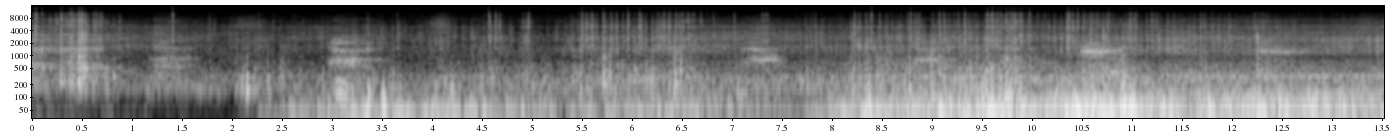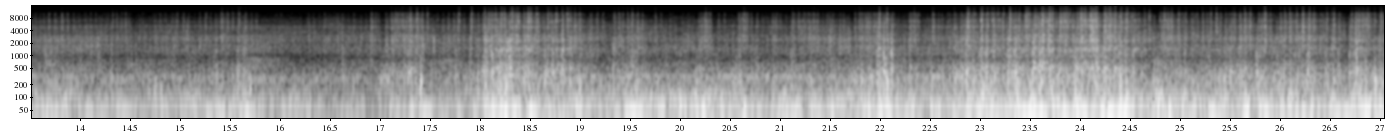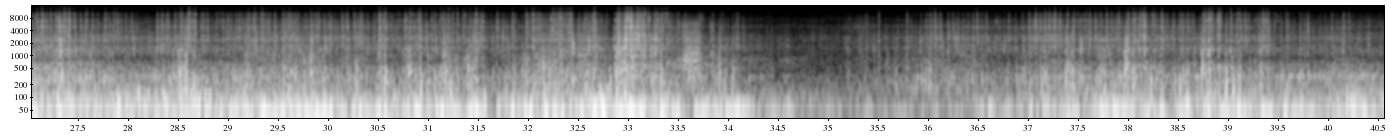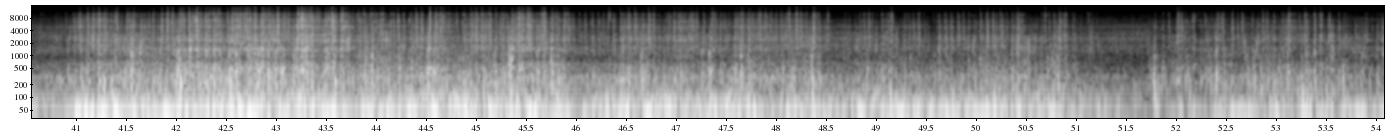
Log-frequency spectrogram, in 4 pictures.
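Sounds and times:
bike rattling over bumps: 0.0s - 54.0s
bike tyres crunching over gravel: 0.0s - 54.0s
wind buffeting microphone: 8.0s - 16.5s.

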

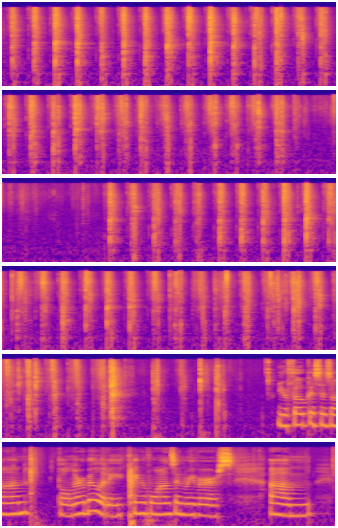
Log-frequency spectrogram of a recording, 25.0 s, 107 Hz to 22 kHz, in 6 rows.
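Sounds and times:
cards being shuffled: 3.9s - 19.7s.

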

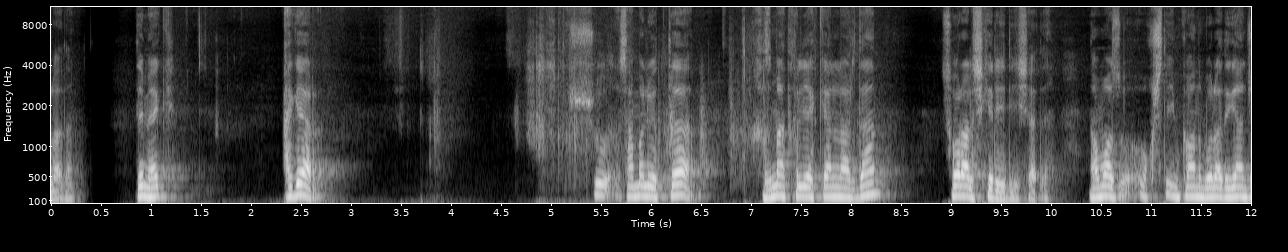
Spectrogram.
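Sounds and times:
paper sheets rustling: 3.3s - 8.2s.

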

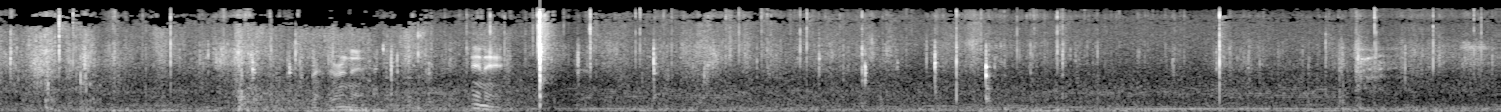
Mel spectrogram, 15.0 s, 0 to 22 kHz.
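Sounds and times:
campfire crackling: 0.0s - 15.0s
wood pops and snaps: 5.0s - 6.8s.

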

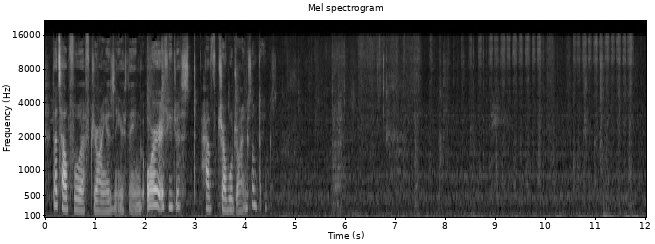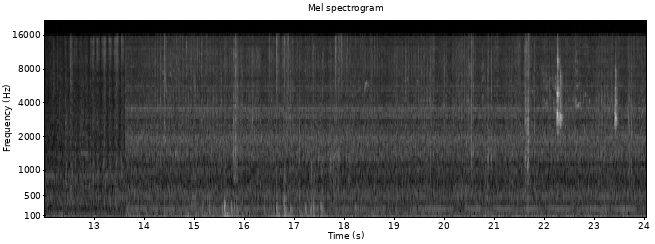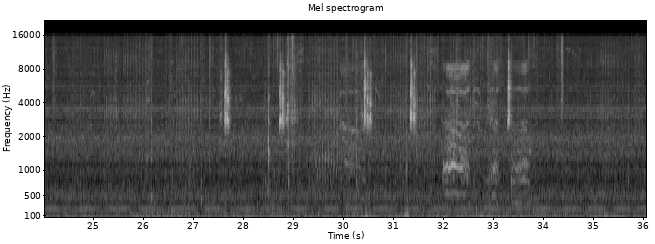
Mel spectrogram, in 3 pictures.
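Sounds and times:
faint pulsing hum: 0.0s - 36.0s
pencil scratching on canvas: 8.4s - 11.8s.

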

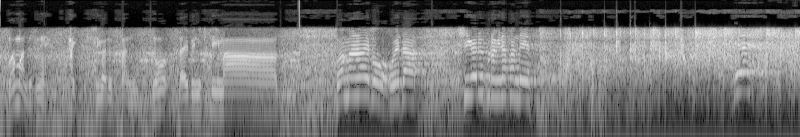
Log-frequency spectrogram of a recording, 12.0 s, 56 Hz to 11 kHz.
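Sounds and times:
people clapping: 8.1s - 12.0s.

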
